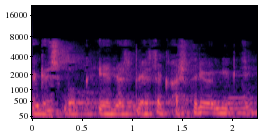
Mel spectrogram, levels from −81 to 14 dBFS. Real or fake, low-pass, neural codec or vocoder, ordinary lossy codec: fake; 7.2 kHz; codec, 16 kHz, 4 kbps, X-Codec, HuBERT features, trained on balanced general audio; MP3, 32 kbps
